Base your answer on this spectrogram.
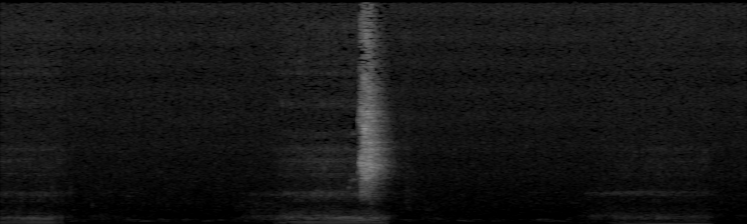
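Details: A father snoring loudly while asleep: rumbling snores on breathing in, about every three seconds, one ending in a sharp snort.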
